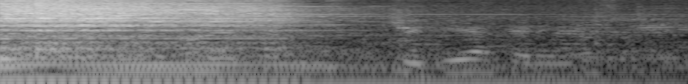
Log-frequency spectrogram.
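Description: Live band ending a song: a held final chord with a cymbal crash ringing out over it, fading away about a second in.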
